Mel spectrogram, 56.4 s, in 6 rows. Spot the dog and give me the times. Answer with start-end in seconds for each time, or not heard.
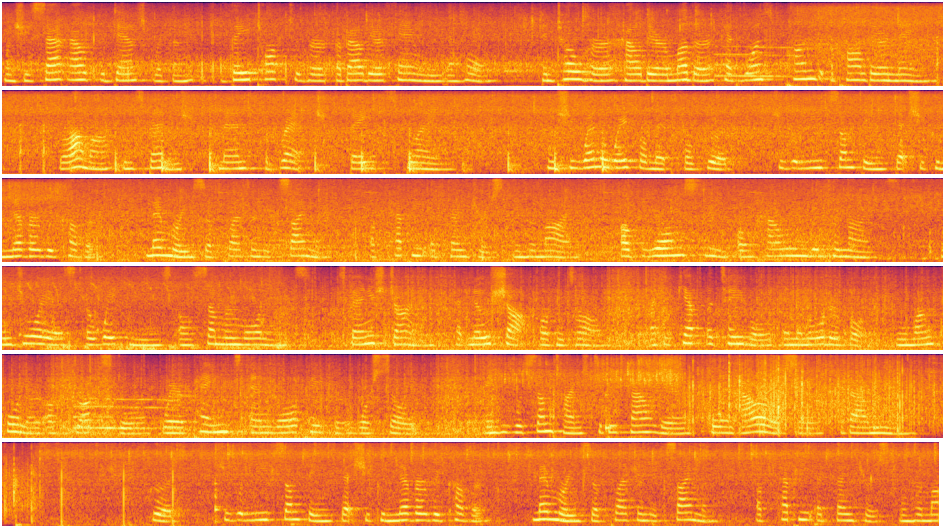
7.1-8.3, 38.4-39.6.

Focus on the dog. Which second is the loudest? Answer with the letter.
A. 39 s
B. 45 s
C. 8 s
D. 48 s
A.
